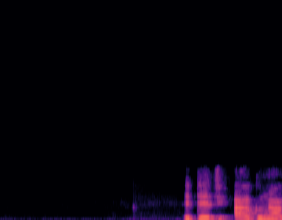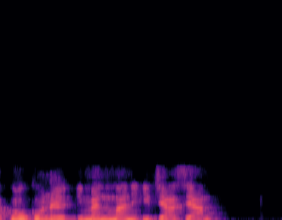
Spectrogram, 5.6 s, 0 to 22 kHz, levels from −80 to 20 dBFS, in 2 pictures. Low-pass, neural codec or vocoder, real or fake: 5.4 kHz; codec, 16 kHz, 1.1 kbps, Voila-Tokenizer; fake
